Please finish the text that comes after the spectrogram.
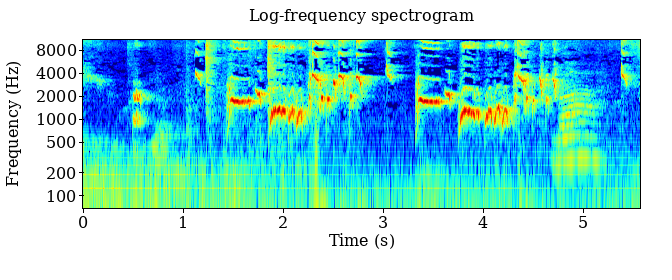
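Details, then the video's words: Caged White-rumped shama from Borneo singing excitedly at the sight of a rival: loud rapid bursts of varied whistles, chattering trills and buzzy notes, with a few lower descending notes near the end. "MURAI BORNEO MAIN EMOSI SATU TITIK LIHAT LAWAN"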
